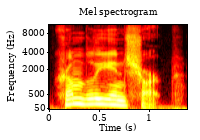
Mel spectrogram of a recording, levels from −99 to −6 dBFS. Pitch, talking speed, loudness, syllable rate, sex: 130 Hz, 130 wpm, -13 LUFS, 3.1 syllables/s, male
